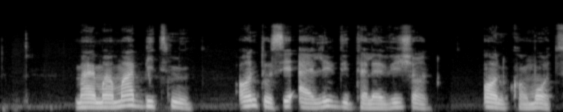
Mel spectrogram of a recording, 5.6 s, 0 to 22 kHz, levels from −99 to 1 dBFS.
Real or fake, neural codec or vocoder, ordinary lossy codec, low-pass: real; none; none; 9.9 kHz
